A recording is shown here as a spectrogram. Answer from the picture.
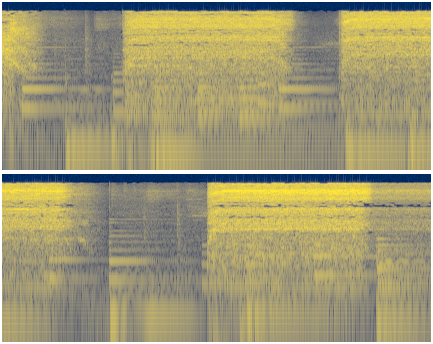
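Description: Electric food chopper motor running in three pulses of one and a half to two seconds each, pureeing watermelon chunks into juice, with background music underneath.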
